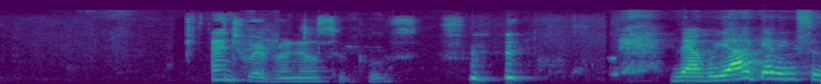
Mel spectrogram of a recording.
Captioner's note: chuckles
